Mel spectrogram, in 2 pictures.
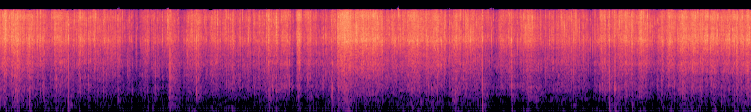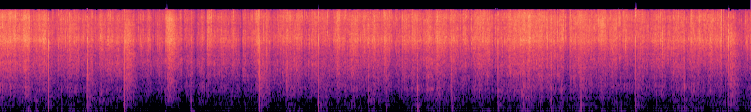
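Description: A large sheet of clear plastic bubble wrap is crumpled by hand over a cloth, giving a continuous bright, high crinkling with occasional sharp bubble pops. The sound stays fairly steady in level throughout, with almost no low end.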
